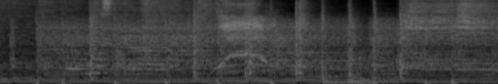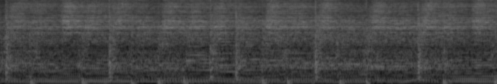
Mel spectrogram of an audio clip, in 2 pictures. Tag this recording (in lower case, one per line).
rock and roll
music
